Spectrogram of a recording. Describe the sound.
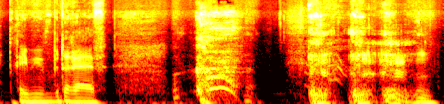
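A throat-clearing cough during a radio discussion of toxic PFAS chemicals: a brief, rough, raspy burst set among voiced, speech-like sounds.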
